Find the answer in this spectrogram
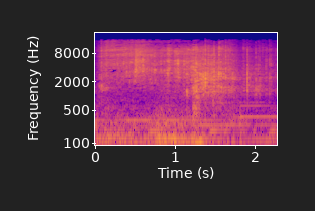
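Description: A metal spoon scraping and spreading hot masala across a banana leaf, a rustling scrape with a few light clinks, loudest in the middle.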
